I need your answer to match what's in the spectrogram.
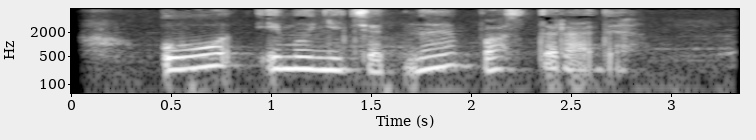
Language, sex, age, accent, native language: Uzbek, female, 19-29, Toshkent shahri, Uzbek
